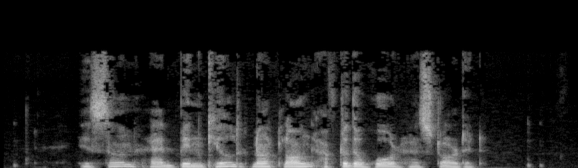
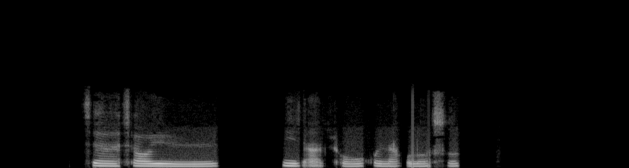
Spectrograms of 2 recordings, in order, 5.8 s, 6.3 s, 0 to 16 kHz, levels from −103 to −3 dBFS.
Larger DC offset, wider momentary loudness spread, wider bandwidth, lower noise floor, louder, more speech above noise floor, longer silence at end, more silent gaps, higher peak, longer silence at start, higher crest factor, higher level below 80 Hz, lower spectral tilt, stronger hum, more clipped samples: neither; second, 7 LU vs 13 LU; first, 11.5 kHz vs 7.2 kHz; second, -70 dBFS vs under -90 dBFS; first, -24 LUFS vs -36 LUFS; second, 46 dB vs over 55 dB; second, 1.05 s vs 1.7 s; second, none vs 2.19-2.82 s, 4.02-4.07 s; first, -6 dBFS vs -22 dBFS; about the same, 0.8 s vs 0.85 s; about the same, 18 dB vs 16 dB; first, -60 dBFS vs -78 dBFS; about the same, -5.5 dB/octave vs -6 dB/octave; neither; neither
